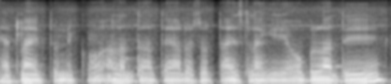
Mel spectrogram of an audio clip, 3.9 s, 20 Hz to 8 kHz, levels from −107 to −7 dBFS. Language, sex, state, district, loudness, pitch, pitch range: Chakma, male, Tripura, Unakoti, -18 LUFS, 90 Hz, 85-95 Hz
